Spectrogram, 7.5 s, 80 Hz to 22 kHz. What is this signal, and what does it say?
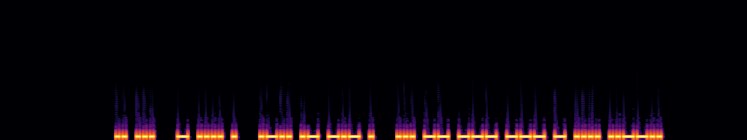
Morse code, heard as a keyed tone, about 34 wpm, 700 Hz. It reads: IS THE LAKE SMOOTH?
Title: Sentences from Top 1400 Words 35wpm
